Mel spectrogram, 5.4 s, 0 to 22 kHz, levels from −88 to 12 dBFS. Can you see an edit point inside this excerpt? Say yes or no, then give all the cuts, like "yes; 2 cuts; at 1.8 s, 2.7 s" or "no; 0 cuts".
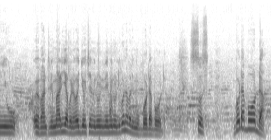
no; 0 cuts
